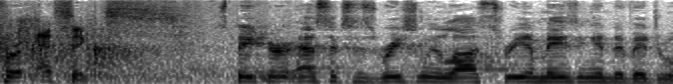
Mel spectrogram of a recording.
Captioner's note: cheering and Applause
